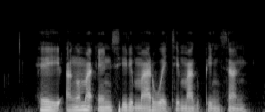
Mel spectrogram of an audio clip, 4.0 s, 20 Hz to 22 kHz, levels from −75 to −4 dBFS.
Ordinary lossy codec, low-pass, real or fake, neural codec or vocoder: none; 7.2 kHz; real; none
